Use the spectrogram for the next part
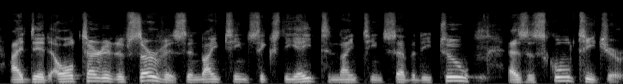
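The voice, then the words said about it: New York Bronx accent. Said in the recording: “his distinctive Bronx accent gives him away ... You can tell by my accent, I am a New Yorker, born and raised in the Bronx”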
